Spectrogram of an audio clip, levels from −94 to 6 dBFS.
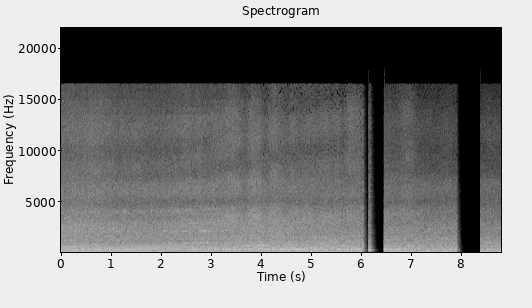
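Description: A recording of everyday sounds with three hold-ups in its last few seconds. The first is a short stall from a late packet at 6.05 to 6.17 s. The receiver's jitter buffer emptied, so the last sound was stretched for 100 ms until the data arrived, and playback resumed at the same point with nothing lost. On a spectrogram this shows as a brief band of smeared, horizontally repeated texture. The waveform holds a level, periodic stretch. Everything after it plays 100 ms late. Right behind it, from 6.19 to 6.48 s, comes a call audio freeze. The last sound continues as a fading tail and then drops to about 120 ms of silence before resuming intact, 271 ms later than before. A second freeze from 7.92 to 8.41 s lasts 470 ms, including roughly 350 ms of silence. The likely cause of both is packets held up in transit, with the receiver filling the wait. On a spectrogram each freeze is a decaying smear that fades into a blank gap. 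The waveform shows a tapering envelope followed by a flat line, and no audio goes missing.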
